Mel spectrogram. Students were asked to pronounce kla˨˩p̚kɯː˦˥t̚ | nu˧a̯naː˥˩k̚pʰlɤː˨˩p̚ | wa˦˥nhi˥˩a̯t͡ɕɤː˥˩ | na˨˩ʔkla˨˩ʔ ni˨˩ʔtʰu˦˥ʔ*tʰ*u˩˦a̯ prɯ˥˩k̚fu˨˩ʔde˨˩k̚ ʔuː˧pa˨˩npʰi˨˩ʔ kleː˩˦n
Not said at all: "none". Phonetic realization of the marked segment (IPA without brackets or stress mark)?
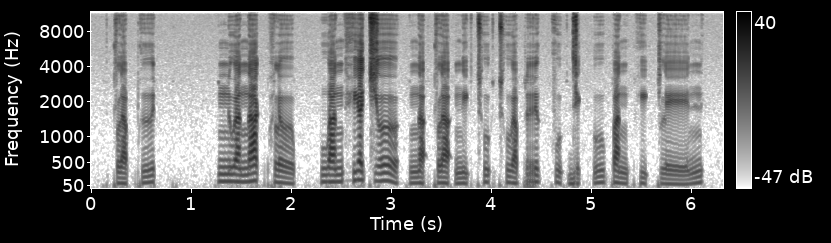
tʰ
